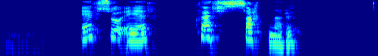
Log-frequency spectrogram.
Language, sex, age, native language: Icelandic, female, 50-59, Icelandic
